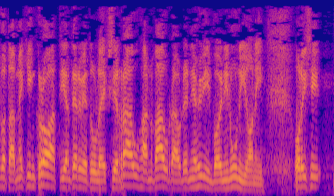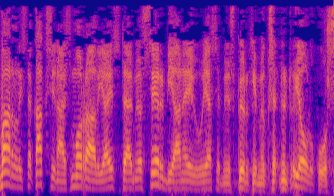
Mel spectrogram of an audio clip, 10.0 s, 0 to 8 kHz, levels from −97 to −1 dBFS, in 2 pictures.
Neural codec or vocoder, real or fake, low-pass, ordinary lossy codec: none; real; 7.2 kHz; MP3, 32 kbps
